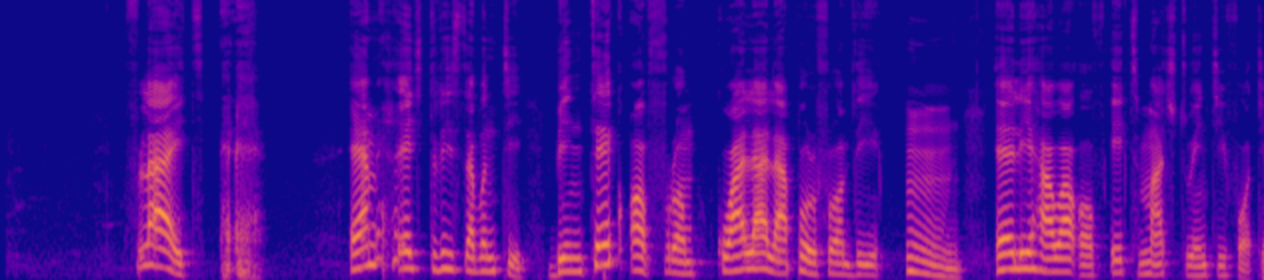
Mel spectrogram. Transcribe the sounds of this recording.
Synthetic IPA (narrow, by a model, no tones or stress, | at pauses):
flaɪt | ɛmet͡ʃθɹisɛvə̃ntʰi | bĩntʰekɔpfɹɔ̃m | kwalalapɔɹfɹɔ̃mði | ɛliɦawəʔɔvetmat͡ʃtʰwɛ̃ntʰifɔ̰tʰĩ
